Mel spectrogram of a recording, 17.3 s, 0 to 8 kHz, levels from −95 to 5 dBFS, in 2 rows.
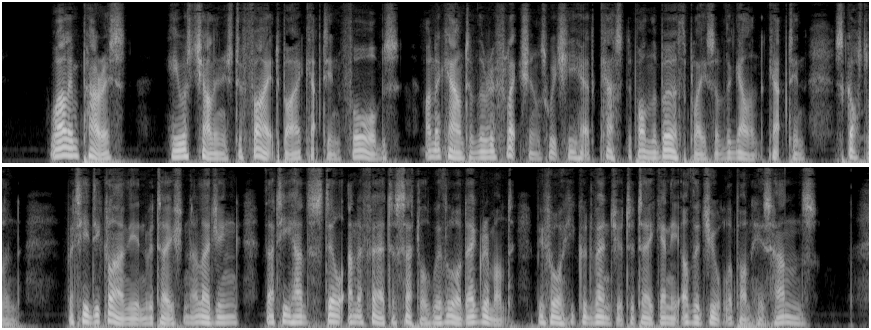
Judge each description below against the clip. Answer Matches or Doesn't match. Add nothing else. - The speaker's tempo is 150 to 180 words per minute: Doesn't match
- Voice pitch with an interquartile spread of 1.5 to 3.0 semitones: Doesn't match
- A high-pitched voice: Doesn't match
